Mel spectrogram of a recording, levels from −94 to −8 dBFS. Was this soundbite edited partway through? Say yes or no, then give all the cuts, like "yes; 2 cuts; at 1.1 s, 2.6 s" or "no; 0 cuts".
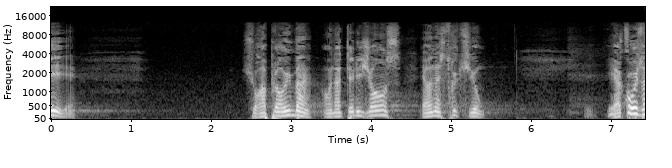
no; 0 cuts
